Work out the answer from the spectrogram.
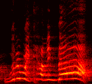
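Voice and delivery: put-on high, urgent child's question; upset girl, pitched high; anxious cry. A narrator's reading. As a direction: demand an answer in distress. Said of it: "Matilda cried".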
